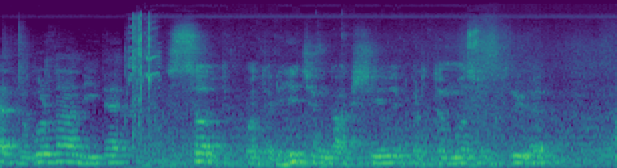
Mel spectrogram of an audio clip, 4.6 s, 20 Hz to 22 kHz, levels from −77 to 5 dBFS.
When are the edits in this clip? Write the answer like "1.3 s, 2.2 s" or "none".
1.1 s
